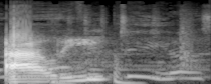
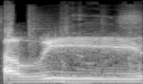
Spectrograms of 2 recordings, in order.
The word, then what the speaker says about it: Ali: So my name is properly pronounced as Ali. But I I I I don't take to heart if if people pronounce it as Ali or you know I'm I'm pretty open.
